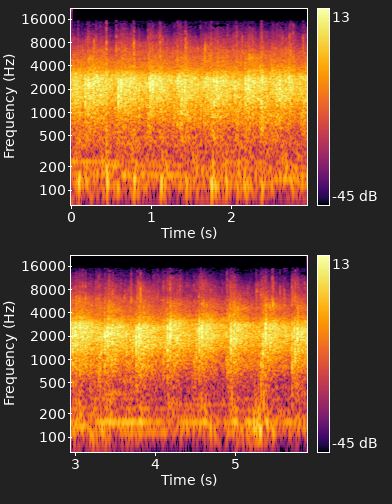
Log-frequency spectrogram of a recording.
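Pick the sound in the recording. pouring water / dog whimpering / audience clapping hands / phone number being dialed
audience clapping hands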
